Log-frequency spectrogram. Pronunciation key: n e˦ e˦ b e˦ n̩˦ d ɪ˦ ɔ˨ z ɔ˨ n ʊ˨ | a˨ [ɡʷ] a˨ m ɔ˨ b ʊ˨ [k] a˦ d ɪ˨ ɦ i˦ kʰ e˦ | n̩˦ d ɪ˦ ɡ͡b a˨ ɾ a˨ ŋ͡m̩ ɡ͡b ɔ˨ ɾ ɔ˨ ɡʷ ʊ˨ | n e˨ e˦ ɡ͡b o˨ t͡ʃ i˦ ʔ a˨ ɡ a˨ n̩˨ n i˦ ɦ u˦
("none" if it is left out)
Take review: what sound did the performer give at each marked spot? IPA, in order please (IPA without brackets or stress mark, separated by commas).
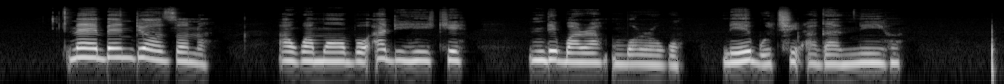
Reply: ɡʷ, ʔ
